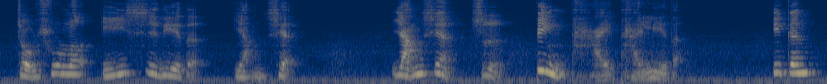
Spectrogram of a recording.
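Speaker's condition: No condition

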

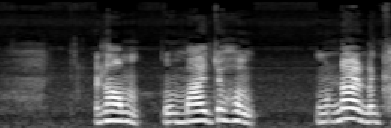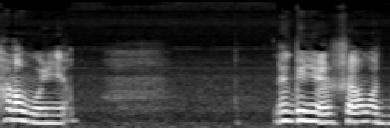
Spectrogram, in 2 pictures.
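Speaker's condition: Cerebellar atrophy, hereditary; muffled articulation

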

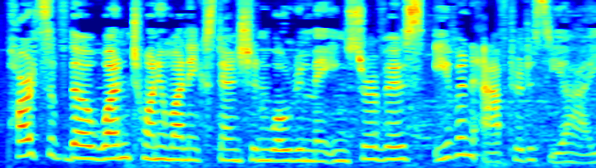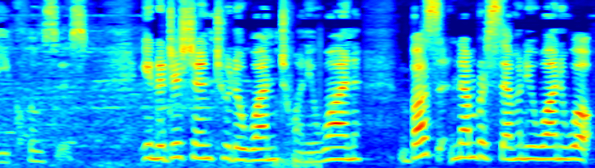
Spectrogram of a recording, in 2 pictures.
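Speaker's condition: No condition

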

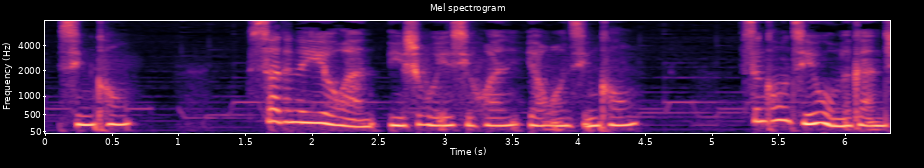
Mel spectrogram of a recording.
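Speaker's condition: No condition

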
